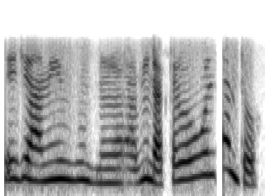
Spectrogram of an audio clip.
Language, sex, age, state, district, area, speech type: Bengali, female, 45-60, West Bengal, Purba Medinipur, rural, conversation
